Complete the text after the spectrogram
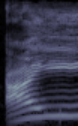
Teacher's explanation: Di 6 harokatkan dulu Bu. Ai-nya lebih panjang dulu.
